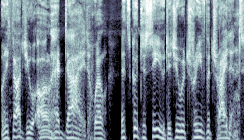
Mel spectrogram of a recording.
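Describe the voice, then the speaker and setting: Using a put-on character voice, a man speaks at a moderate pace and medium pitch, with hissing. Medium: actual play. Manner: halting, broken speech.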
